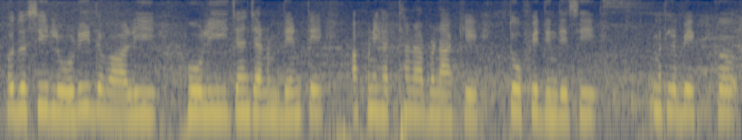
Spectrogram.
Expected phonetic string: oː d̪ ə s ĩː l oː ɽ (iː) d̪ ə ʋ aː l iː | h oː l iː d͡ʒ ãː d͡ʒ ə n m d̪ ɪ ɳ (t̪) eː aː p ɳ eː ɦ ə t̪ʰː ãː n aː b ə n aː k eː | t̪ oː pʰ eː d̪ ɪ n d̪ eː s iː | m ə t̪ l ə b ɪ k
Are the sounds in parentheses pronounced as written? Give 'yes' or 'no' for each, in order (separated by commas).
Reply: yes, yes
